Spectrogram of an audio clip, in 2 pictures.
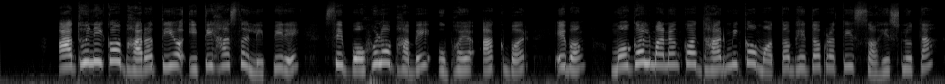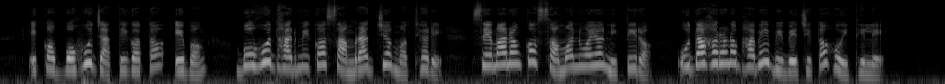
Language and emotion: Odia, neutral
